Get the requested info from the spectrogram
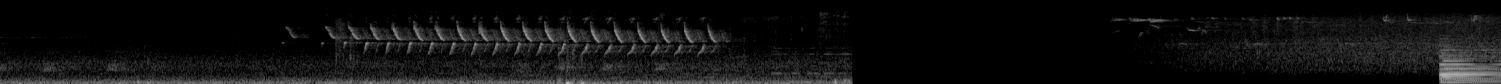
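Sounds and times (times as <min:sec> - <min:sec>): songbird trilling: 0:02.8 - 0:07.3.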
